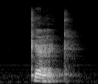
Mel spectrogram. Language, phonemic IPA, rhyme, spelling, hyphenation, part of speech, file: Dutch, /kɛrk/, -ɛrk, kerk, kerk, noun, Nl-kerk.ogg
- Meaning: 1. church, house of Christian worship 2. church, confessional religious organization 3. church, temple, non-Christian house of worship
